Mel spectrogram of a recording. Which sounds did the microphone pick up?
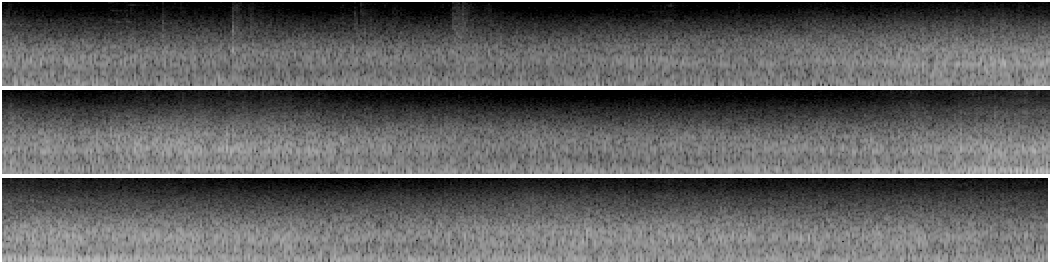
motorcycle, car, motorcycle brakes, motorcycle engine accelerating, car wheels rolling, car engine accelerating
